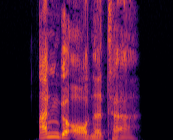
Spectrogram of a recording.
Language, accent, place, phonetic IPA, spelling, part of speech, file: German, Germany, Berlin, [ˈanɡəˌʔɔʁdnətɐ], angeordneter, adjective, De-angeordneter.ogg
- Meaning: inflection of angeordnet: 1. strong/mixed nominative masculine singular 2. strong genitive/dative feminine singular 3. strong genitive plural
